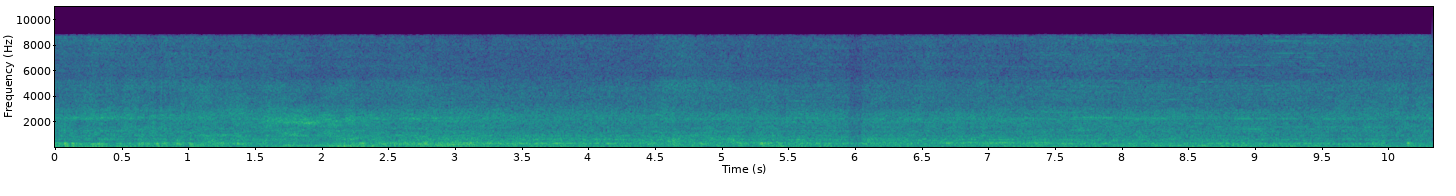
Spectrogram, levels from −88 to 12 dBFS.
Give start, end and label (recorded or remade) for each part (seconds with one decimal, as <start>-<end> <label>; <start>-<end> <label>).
0.0-2.8 remade; 2.8-4.4 recorded; 4.4-5.5 remade; 5.5-6.1 recorded; 6.1-7.0 remade; 7.0-9.6 recorded; 9.6-10.3 remade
